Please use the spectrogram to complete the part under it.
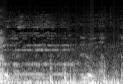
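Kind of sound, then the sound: vehicle, moving train on rails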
